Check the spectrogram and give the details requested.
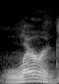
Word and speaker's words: larynx: it's over nice learning quietly it's no it's pronounced larynx no no if you don't larry larry thing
